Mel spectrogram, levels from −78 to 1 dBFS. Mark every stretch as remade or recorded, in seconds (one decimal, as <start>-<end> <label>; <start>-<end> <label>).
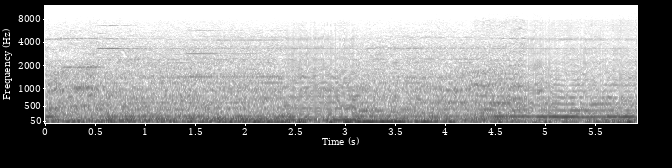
0.0-2.4 recorded; 2.4-3.1 remade; 3.1-4.8 recorded; 4.8-5.9 remade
